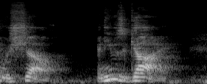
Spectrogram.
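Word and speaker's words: Kjell: Now, okay, so I had a friend named Shell, and it's spelled just like this. It's a Danish name, and K-J-E-L-L, but I think I've heard Ethan say this is Kelsin. My friend's name was Shell, and he was a guy.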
